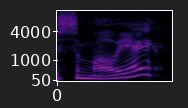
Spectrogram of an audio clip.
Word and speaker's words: sommelier: Unless you're a sommelier, is somebody saying that right?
